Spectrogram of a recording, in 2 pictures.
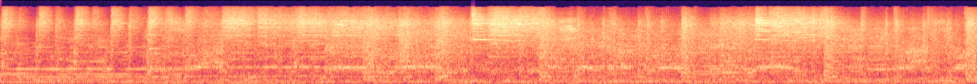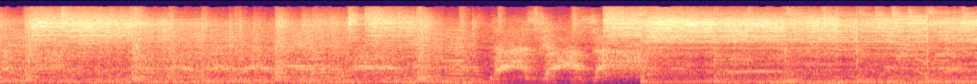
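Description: Live rock band playing loud, with the drum kit to the fore. About eleven seconds in the low end drops out briefly, then the full band comes back in.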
